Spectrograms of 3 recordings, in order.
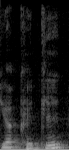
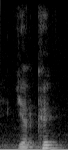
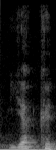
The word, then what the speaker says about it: Jökull: Man sagt also nicht Jöküttel, sondern man sagt Jökütl. Man stoppt also beim T und lässt dann nur noch die Luft an der Zunge entlang zu beiden Seiten entweichen. Jökull.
